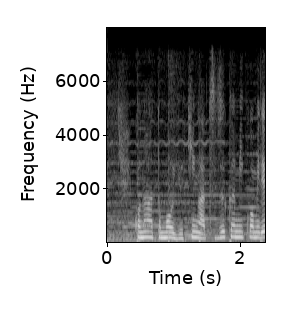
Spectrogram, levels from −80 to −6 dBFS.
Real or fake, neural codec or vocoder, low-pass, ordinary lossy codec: real; none; 7.2 kHz; none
